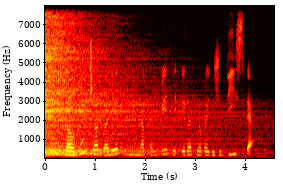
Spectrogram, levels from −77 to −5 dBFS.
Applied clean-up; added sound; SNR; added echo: none; Crash cymbal; 0 dB; none.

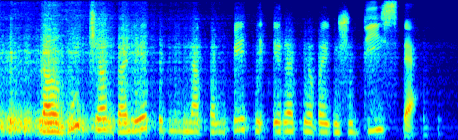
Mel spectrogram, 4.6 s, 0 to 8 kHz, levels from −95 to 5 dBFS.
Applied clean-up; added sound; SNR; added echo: neural mask model RNNoise.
